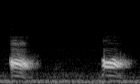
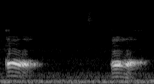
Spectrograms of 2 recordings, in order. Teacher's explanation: जबान की जड़ को कहाँ लगाना है, नरम तालु को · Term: कॉफ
